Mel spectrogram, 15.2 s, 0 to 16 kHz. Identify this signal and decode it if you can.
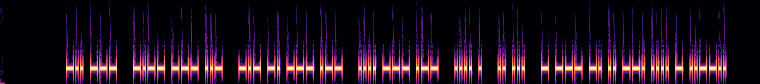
Morse code, heard as a keyed tone, about 25 wpm, 700 Hz. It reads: DO YOU KNOW HOW HE IS TONIGHT?
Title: Sentences from Top 1000 Words - Review Part 3 - 25wpm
